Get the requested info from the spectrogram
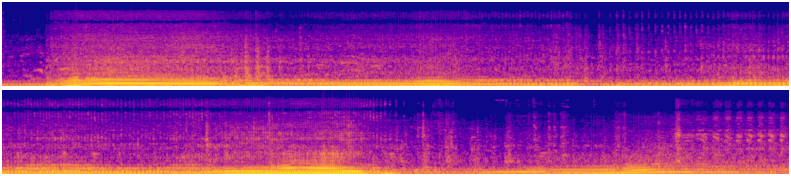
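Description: Suzuki Sierra four-wheel drive's engine revving hard and dropping back about five times in a row, working under load as it climbs a steep, rutted dirt gully.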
